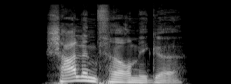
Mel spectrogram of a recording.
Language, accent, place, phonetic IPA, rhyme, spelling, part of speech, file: German, Germany, Berlin, [ˈʃaːlənˌfœʁmɪɡə], -aːlənfœʁmɪɡə, schalenförmige, adjective, De-schalenförmige.ogg
- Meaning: inflection of schalenförmig: 1. strong/mixed nominative/accusative feminine singular 2. strong nominative/accusative plural 3. weak nominative all-gender singular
